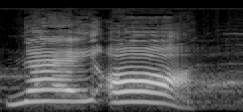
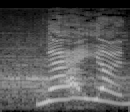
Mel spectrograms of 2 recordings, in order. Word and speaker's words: Nayyar: Kunal Nayyar. Oh, no, no, no. Nayyar, Nayyar, Nayyar. Kunal Nayyar.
